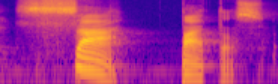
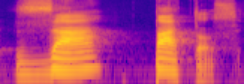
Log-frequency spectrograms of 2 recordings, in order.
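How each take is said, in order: First: "zapatos" with a hissing S; Spanish S sound. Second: "zapatos" with an English buzzing Z; mispronounced with a Z; wrong Z sound. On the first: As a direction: say "zapatos" with a clear S. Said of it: "It is S, like a snake". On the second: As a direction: say "zapatos" with a voiced Z, wrong on purpose. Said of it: "you wouldn't say". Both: Shown as a demonstration.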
